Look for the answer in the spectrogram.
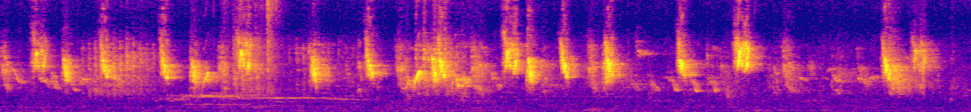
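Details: Forest birds singing in the morning, short bright chirps repeated roughly every half second in a lively run, with a faint lower whistled note drifting beneath in the first seconds.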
